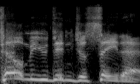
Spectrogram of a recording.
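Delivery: acted announcer delivery. Retrying the impression after being told to add a catchphrase: Booker T impression. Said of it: "that's better".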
